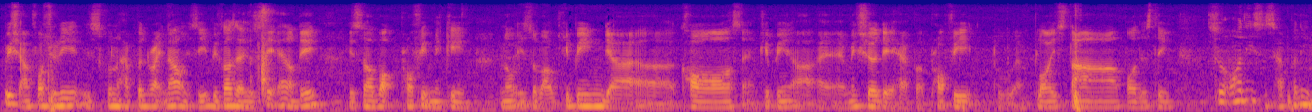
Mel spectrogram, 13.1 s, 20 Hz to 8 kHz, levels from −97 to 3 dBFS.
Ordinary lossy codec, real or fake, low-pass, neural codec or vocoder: AAC, 48 kbps; real; 7.2 kHz; none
